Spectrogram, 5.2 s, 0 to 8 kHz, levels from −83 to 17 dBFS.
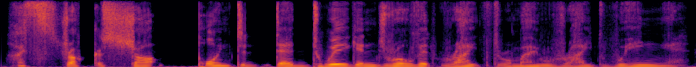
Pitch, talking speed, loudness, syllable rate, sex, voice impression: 135 Hz, 170 wpm, -20 LUFS, 3.7 syllables/s, male, masculine, adult-like, tensed, slightly powerful, slightly soft, cool, slightly intellectual, calm, friendly, slightly wild, lively, slightly kind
